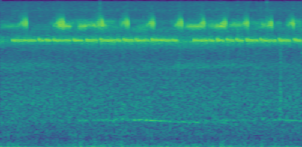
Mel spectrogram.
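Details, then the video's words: Crickets chirp at night in rhythmic pulses, roughly two or three per second, over a sustained high trill, with a campfire crackling and popping loudly underneath. "Night Campfire Ambience with Cricket Sounds"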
